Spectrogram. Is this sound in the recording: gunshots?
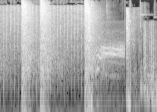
yes

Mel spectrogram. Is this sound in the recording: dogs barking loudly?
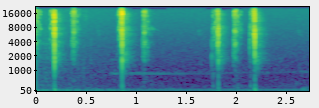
no

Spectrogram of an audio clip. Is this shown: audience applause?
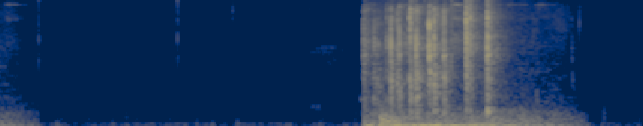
no

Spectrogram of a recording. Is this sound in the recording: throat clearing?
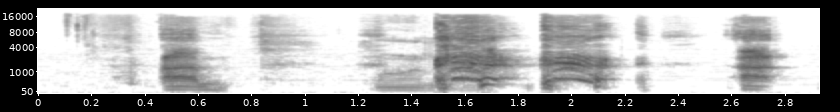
yes

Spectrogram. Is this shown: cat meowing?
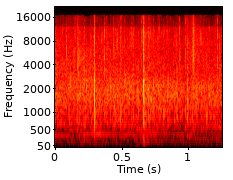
no

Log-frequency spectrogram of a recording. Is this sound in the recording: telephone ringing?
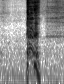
no

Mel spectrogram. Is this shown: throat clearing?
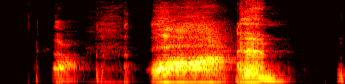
yes

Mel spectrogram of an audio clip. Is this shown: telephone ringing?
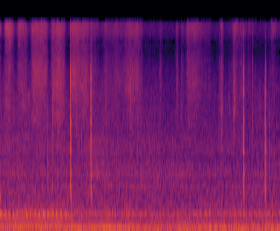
no

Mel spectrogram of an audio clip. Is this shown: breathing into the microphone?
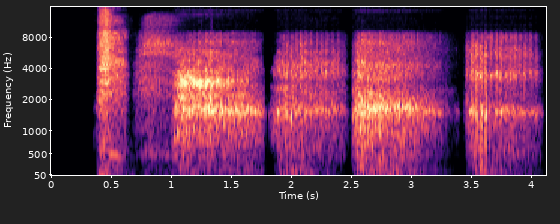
yes

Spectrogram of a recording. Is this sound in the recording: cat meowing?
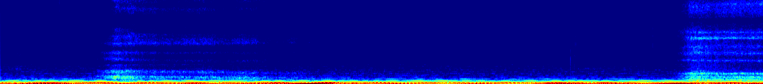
no

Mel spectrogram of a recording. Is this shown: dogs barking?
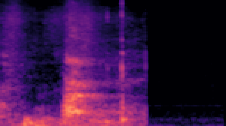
yes

